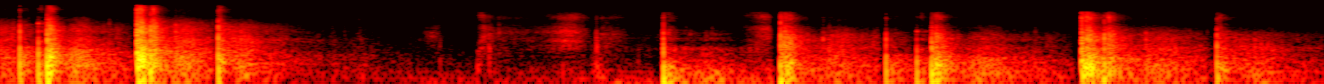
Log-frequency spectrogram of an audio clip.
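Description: Diwali firecrackers going off on the ground: a run of about eight sharp bangs with crackling between them, irregularly spaced, with a short lull about two seconds in.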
